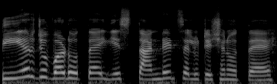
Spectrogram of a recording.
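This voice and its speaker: Bright-voiced woman teacher lecturing. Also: high-pitched, brisk, clear, resonant tone, dry recording. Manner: asks students questions and answers them herself; reads English lines from the text, then explains them. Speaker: exam-prep teacher. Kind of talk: online lecture.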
